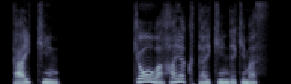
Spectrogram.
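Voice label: Japanese word, japanese phrases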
